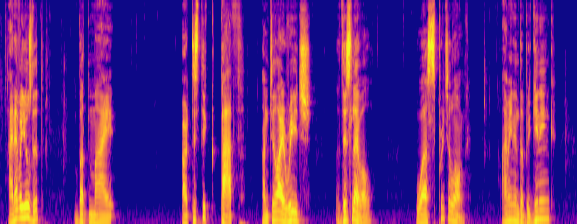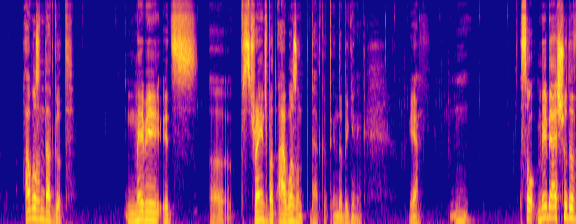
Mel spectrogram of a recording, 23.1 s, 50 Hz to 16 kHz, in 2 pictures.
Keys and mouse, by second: 11.8 g.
